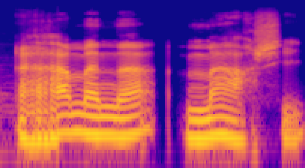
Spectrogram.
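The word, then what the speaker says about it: Ramana Maharshi: Ramana Marchi. Oui, c'est bien comme ça qu'on prononce.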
